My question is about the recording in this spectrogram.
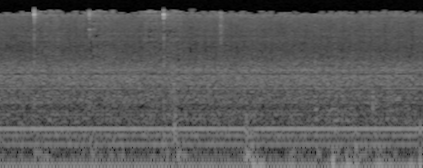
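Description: Steady low electrical hum with a faint hiss underneath: mains hum picked up in the recording.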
